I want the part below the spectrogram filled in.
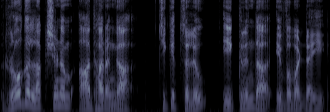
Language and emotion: Telugu, neutral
